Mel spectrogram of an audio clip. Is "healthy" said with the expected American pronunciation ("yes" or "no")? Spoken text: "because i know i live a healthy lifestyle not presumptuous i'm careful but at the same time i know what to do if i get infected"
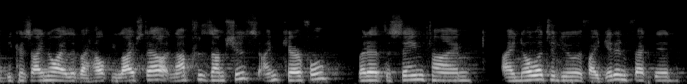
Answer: yes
